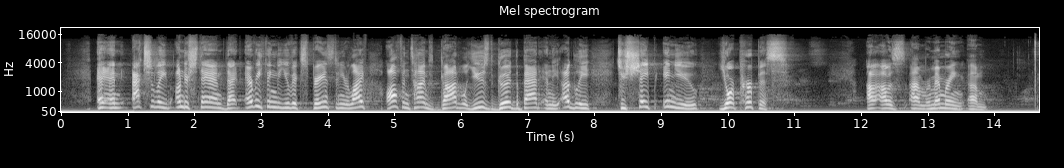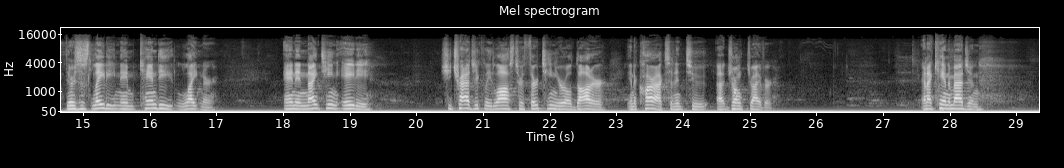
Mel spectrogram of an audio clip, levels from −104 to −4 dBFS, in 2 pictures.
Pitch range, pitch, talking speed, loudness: 135-195 Hz, 160 Hz, 125 wpm, -21 LUFS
